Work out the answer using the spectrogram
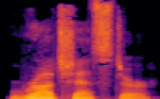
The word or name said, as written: Rochester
